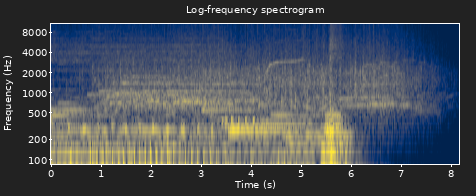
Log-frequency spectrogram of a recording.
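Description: Afrobeat band with horns, drums and keyboard holding its closing chord over a drum roll, then striking a final loud hit about five and a half seconds in. The studio audience applauds as the sound fades out near the end.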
